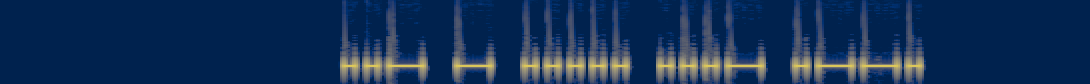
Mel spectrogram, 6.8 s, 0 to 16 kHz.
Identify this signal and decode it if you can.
Morse code, heard as a keyed tone, about 17 wpm, 700 Hz. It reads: UT5VP
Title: DXCC-100 Call Signs - 5 Characters - Repeated 3x - 17wpm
